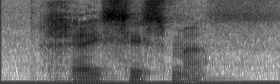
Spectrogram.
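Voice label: "greacisme", Dutch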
